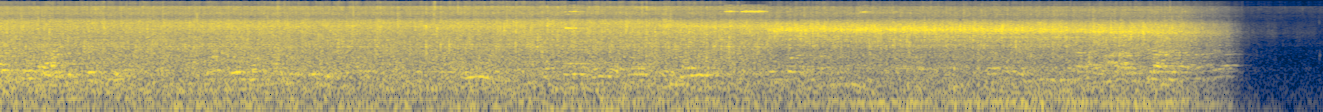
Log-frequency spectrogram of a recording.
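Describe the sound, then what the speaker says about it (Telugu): Sudden heavy downpour in Hyderabad, a dense, steady hiss of rain pouring on surfaces, loud and continuous throughout before cutting off abruptly near the end. "ఒక్కసారిగా జడివాన పడడంతో వాతావరణం చల్లబడింది"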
